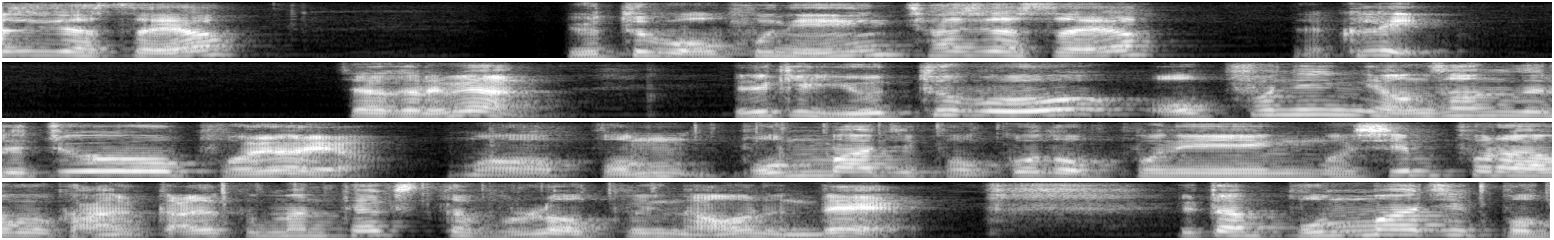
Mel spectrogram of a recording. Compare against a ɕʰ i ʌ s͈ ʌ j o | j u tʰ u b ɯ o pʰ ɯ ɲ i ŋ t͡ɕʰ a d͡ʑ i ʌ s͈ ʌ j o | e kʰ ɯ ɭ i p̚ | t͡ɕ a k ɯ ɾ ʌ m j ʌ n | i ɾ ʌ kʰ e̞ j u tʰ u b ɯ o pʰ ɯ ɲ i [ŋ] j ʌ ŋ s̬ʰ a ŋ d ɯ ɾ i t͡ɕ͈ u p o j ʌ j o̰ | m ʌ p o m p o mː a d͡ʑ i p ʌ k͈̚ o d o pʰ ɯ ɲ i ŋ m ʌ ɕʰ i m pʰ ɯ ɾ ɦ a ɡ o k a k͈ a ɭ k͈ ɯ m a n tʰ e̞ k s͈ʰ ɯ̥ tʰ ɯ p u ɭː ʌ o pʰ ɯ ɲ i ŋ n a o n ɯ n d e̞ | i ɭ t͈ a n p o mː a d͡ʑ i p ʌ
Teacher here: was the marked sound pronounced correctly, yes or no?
yes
